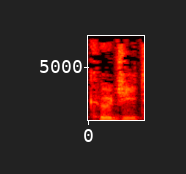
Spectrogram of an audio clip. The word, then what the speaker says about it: Coogee: So how would you pronounce that second beach, C-O-O-G-E-E? – I would say Coogee. – I would have said Coogee, too.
